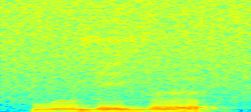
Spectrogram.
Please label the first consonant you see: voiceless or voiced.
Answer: voiced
